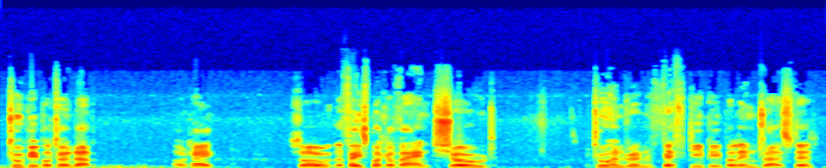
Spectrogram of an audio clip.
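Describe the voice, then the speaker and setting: A man's voice: fairly high pitch, a little hiss or hum. A man talking candidly while walking outdoors on a nature reserve, a little out of breath from the walk. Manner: rambling, candid, downbeat. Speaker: sound therapist vlogger. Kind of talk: walk-and-talk vlog. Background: faint outdoor ambience.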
